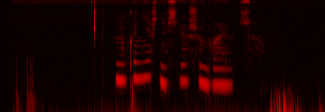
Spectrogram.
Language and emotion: Russian, sad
